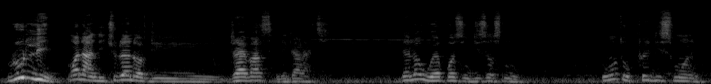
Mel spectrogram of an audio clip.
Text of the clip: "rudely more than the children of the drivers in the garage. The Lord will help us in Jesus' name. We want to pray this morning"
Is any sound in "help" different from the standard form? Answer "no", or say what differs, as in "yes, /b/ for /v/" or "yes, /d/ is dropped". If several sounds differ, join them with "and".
yes, /l/ is dropped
